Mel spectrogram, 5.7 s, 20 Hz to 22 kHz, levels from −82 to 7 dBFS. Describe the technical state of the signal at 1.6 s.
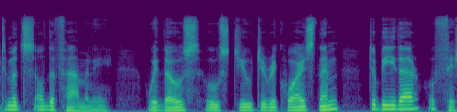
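At 1.6 s the signal is intact, with no audible fault at that moment.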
